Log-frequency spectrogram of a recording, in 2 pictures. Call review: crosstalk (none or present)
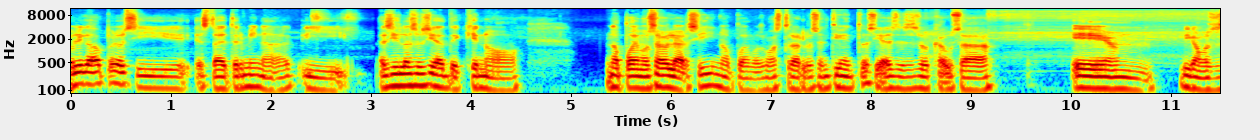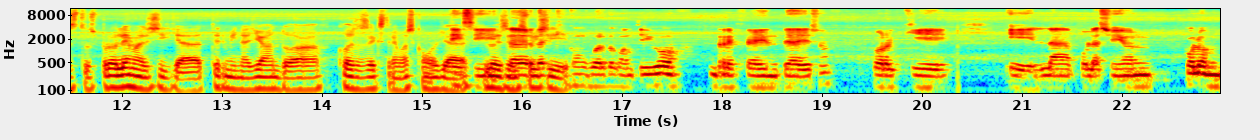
present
